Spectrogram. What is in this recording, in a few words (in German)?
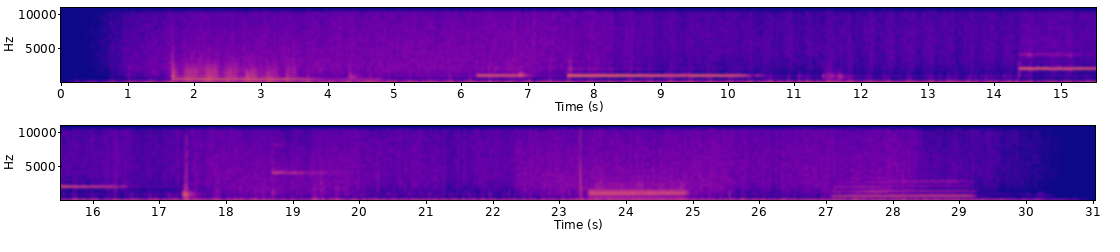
Experimentalaufnahmen Vokale; Archiv; Stumpf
